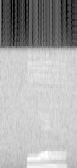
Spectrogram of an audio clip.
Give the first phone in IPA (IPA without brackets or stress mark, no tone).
ɻ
